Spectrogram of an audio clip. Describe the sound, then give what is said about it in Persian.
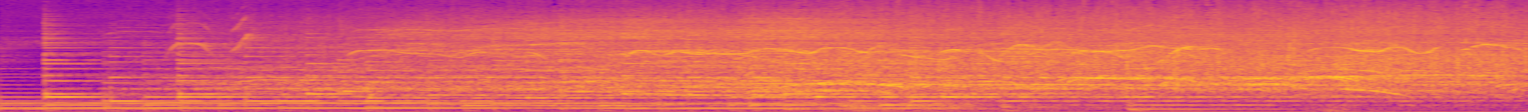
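Audience applause at a live music performance, steady clapping with whistles and cheers that continues throughout, after a held musical tone at the start. “به افتخار این دوستان عزیز من این دست خیلی قشنگی مرسی مرسی”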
